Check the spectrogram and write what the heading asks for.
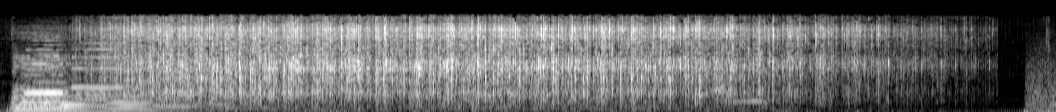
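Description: A saxophone quartet's closing chord dies away over the first two seconds, overlapped by audience applause that carries on steadily and fades out near the end.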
